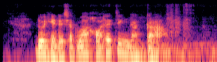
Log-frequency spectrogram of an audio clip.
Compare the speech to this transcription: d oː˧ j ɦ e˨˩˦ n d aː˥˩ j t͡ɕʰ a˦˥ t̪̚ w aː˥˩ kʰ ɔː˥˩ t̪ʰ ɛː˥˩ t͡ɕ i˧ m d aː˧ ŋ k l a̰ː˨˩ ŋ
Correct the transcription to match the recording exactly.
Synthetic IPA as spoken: d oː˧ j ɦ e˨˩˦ n d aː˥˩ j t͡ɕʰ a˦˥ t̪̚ w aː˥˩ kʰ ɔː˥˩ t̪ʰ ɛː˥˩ t͡ɕ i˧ ŋ d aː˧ ŋ k l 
